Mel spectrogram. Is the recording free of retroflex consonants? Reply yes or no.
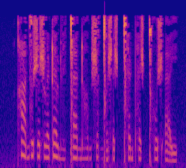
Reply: no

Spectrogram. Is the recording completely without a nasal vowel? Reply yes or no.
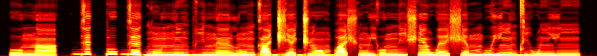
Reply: no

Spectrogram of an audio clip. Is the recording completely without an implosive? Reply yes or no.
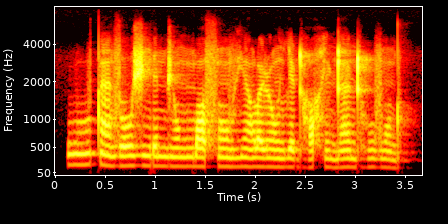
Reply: yes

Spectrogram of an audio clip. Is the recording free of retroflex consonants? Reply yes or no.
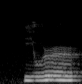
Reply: yes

